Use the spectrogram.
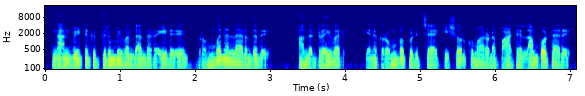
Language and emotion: Tamil, happy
